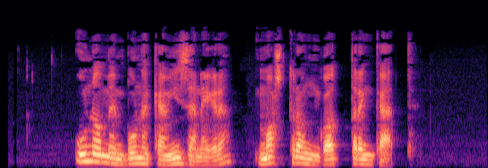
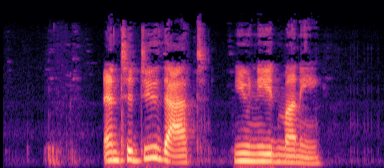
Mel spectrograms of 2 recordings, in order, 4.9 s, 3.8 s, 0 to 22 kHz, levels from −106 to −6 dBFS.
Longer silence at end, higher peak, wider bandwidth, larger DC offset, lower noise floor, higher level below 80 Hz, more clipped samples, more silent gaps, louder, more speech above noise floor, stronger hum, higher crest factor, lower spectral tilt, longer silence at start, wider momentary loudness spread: first, 0.8 s vs 0.65 s; about the same, -4 dBFS vs -2 dBFS; second, 10 kHz vs 12.5 kHz; neither; about the same, -72 dBFS vs -69 dBFS; about the same, -60 dBFS vs -60 dBFS; neither; neither; about the same, -21 LUFS vs -19 LUFS; about the same, 52 dB vs 50 dB; neither; about the same, 18 dB vs 20 dB; about the same, -6 dB/octave vs -5.5 dB/octave; second, 0.75 s vs 1.05 s; second, 8 LU vs 13 LU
